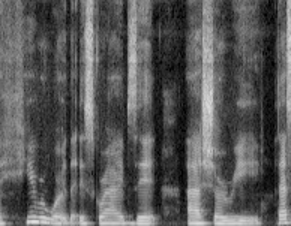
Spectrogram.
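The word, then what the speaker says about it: אשרי: that to a hebrew word that describes it ashari that said it right ash reed ash look you gotta put like dashes to make sure i pronounce it right ash reed it's the word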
